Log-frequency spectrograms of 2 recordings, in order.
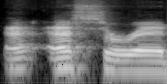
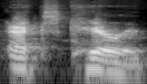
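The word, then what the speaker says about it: Xcaret: And I want to say Esseret, or I mean, it looks like X-Carat, but I know that's not how you pronounce it.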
